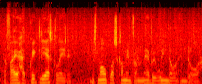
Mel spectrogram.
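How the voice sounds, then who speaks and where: A man's voice: fairly low pitch, fairly quick, noisy background. A man narrating a scripted horror story as the narrator, recorded close to the mic.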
